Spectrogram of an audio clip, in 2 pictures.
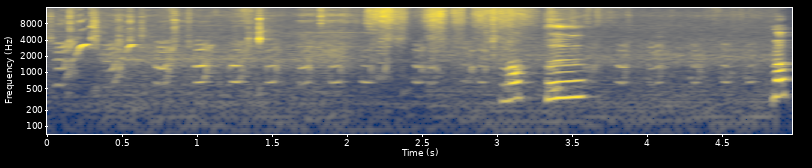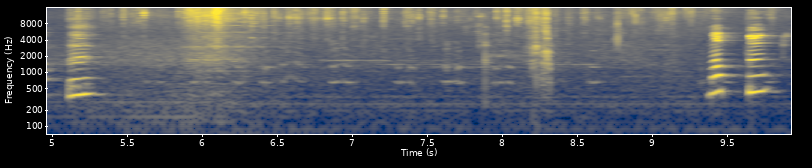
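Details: A guinea pig, teased by being kept waiting, snorts heavily close to the microphone and gives repeated short squeaks, begging for food.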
